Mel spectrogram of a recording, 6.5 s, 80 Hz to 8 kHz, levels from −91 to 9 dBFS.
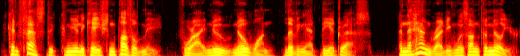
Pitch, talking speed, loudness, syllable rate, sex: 110 Hz, 185 wpm, -18 LUFS, 5.9 syllables/s, male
